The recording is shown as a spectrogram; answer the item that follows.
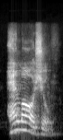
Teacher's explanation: Stressed syllable before last. Paroxítona.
